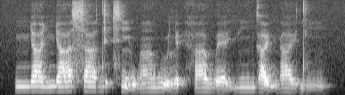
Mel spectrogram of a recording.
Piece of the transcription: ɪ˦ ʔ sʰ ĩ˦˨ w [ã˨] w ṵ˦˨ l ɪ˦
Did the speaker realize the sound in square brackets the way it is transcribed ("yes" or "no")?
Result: no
